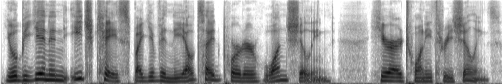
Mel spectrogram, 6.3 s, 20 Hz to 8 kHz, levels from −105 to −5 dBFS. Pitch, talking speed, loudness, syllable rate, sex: 140 Hz, 170 wpm, -19 LUFS, 5.1 syllables/s, male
